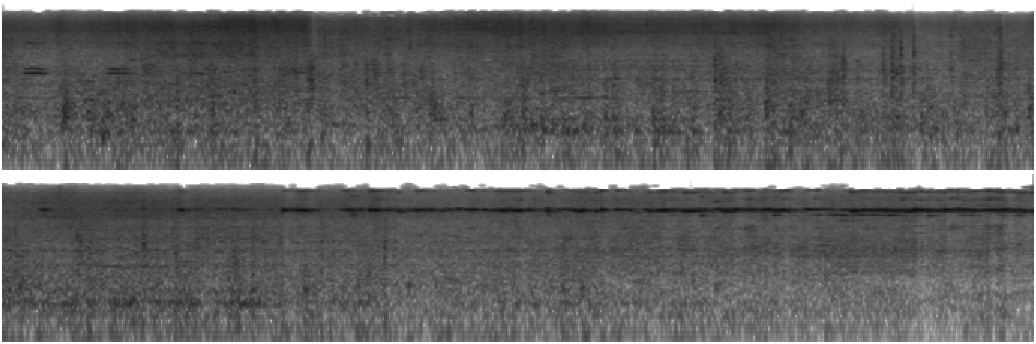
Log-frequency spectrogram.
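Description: Steam-hauled train of vintage compartment coaches rolling past along a station platform, the wheels clicking and knocking over the track. A steady high-pitched squeal from the wheels sets in about nine seconds in and continues.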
